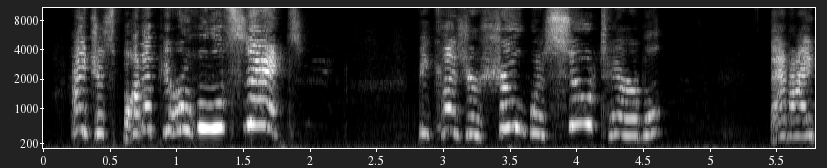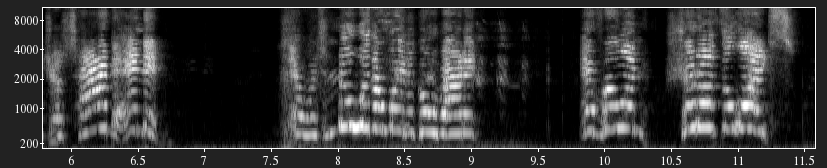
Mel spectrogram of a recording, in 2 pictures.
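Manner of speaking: pitched way up and loud. Playing a guest in a skit who ends the show: Mickey Mouse voice. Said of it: "I'm Mickey Mouse".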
